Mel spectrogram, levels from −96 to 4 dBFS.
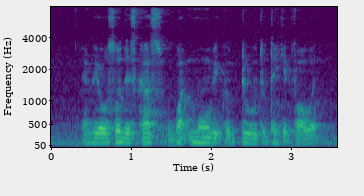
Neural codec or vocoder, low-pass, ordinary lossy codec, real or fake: codec, 16 kHz, 16 kbps, FreqCodec, larger model; none; none; fake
